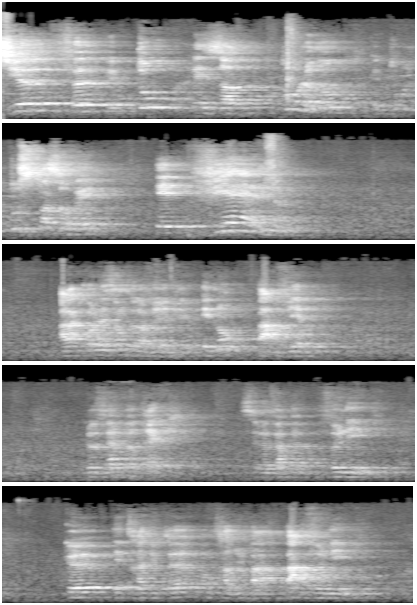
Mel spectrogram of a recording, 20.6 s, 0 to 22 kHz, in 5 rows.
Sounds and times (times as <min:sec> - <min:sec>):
Male speech, man speaking: 0:00.0 - 0:07.2, 0:08.8 - 0:11.6, 0:13.2 - 0:16.3, 0:17.2 - 0:20.3.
